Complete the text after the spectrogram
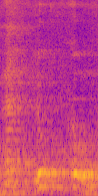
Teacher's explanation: Prakteknya ucap dulu nakhluqkum itu namanya idgham naqis. Kalau kita pakai idgham yang idgham kamil berarti jadi kaf. Nakhluqkum biasa, enggak usah main begitu.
